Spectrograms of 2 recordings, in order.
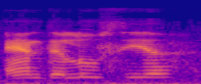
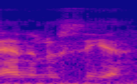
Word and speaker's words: Andalusia: And Andalusia, Alabama, that's how you say it? Andalusia. Are you from Spain? It's Andalusia.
